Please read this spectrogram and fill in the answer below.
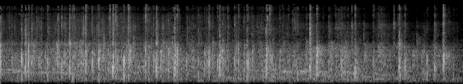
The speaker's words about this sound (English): Let's give him a round of applause before we start.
